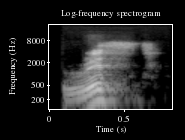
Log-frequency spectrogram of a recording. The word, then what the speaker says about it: wrist: If a word begins with WR, the W goes silent. Wrap, wrinkle, wrist, right, wrong.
